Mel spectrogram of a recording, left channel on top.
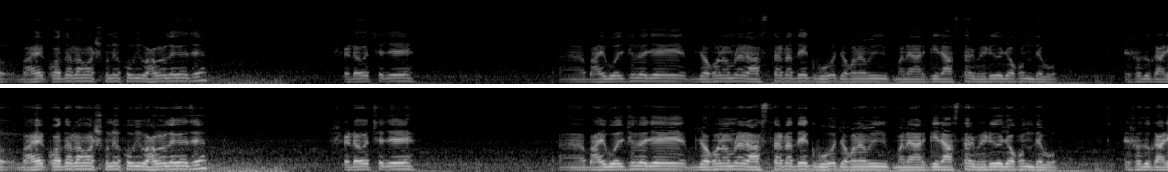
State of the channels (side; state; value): left; quieter; 14.1 dB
